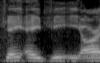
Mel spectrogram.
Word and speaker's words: Jager: A G E R I think of Jägermeister. Is it Jager Burton if you're J A G E R? Um that's probably where I'd lean towards in terms of pronunciation, but you know, he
